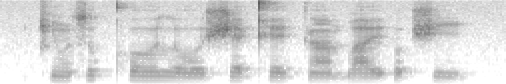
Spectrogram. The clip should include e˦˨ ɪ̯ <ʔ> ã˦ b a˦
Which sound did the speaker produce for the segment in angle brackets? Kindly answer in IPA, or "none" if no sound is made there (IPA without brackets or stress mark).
k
